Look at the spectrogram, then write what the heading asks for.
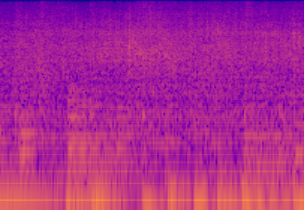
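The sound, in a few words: stir-frying bitter melon in a pan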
